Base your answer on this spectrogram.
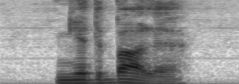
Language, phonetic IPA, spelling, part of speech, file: Polish, [ɲɛˈdbalɛ], niedbale, adverb, Pl-niedbale.ogg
